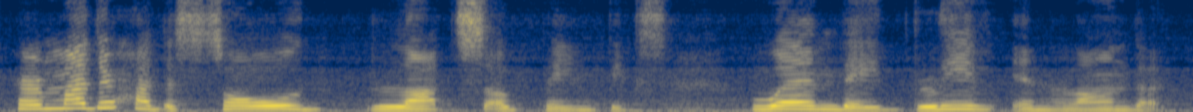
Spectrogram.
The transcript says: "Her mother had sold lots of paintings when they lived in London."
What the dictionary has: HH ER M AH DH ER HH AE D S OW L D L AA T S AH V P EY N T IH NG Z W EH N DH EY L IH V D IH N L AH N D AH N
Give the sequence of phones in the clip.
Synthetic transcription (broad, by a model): HH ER M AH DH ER HH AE D S OW L D L AA T S AH V P EY N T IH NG S W EH N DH EY L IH V IH N L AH N D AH N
